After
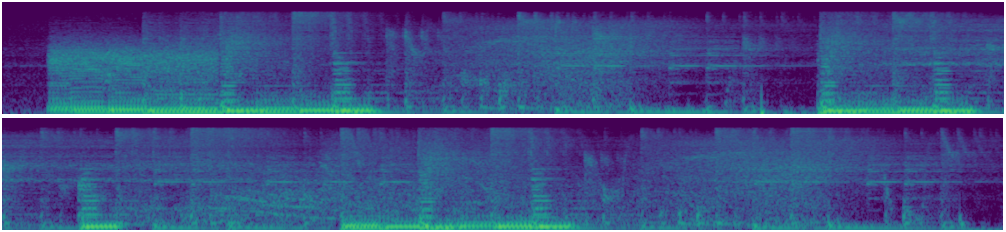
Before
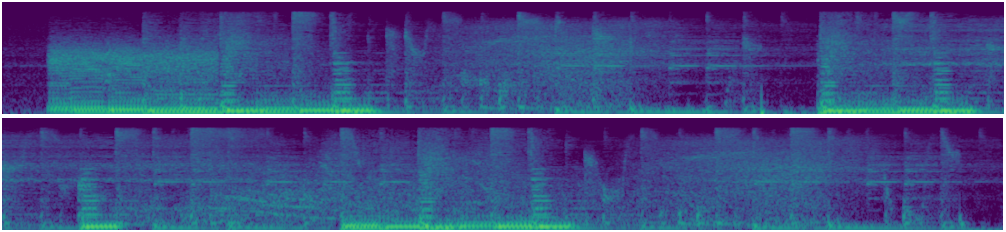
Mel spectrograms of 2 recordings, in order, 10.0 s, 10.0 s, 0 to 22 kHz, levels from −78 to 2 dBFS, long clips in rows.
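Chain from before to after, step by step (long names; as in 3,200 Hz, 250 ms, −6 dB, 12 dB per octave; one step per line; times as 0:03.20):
delay with a high-pass on its return 81 ms, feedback 56%, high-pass 4,800 Hz, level −5 dB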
